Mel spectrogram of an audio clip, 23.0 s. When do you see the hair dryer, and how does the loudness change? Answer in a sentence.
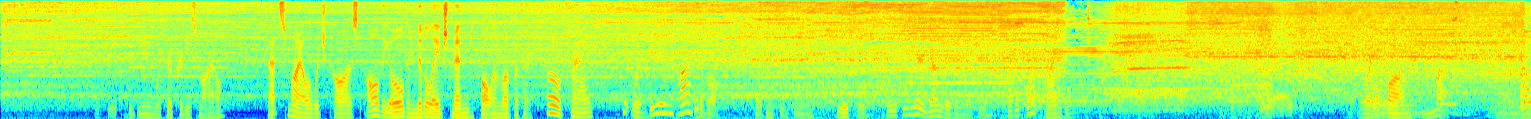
The hair dryer can be heard from 0.0 to 22.9 s, getting louder.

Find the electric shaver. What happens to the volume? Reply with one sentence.
The volume of the electric shaver stays about the same.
